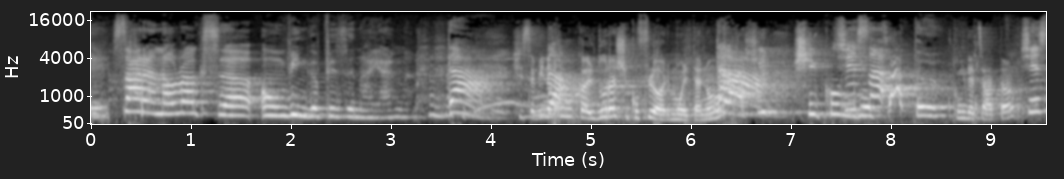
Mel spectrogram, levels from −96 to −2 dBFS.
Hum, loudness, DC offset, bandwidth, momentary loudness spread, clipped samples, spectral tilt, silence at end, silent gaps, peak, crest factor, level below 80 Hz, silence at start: none; -15 LUFS; under 0.1%; over 20 kHz; 11 LU; under 0.1%; -2.5 dB/octave; 0 s; none; -2 dBFS; 14 dB; -58 dBFS; 0 s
